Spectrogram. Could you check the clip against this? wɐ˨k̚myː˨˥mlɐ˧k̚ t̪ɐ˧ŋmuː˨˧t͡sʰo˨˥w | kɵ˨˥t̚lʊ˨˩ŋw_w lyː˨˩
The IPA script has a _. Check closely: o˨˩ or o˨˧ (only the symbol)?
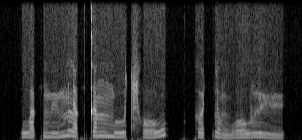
o˨˧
